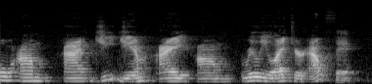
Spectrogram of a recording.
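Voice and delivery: loud puppet voice, hemming and stumbling. Trying out a voice for the others, in an Ernie from Sesame Street voice. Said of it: "that's a really good Kermit".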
